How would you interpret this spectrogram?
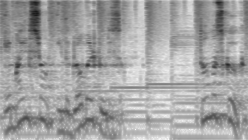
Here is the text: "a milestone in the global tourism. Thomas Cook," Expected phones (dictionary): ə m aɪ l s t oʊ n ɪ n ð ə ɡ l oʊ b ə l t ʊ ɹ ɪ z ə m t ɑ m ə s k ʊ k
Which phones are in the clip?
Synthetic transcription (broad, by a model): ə m aɪ l s t oʊ n ɪ n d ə ɡ l oʊ b ə l t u ɹ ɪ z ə m t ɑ m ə s k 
